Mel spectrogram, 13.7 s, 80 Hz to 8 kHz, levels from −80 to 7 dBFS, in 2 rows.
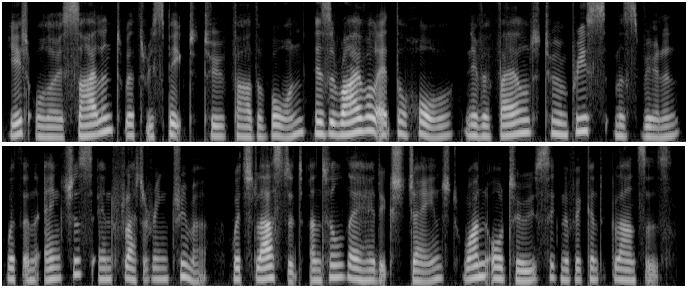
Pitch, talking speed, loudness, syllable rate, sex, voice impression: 185 Hz, 160 wpm, -22 LUFS, 4.7 syllables/s, female, feminine, adult-like, tensed, slightly bright, soft, clear, intellectual, calm, friendly, reassuring, elegant, lively, slightly kind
